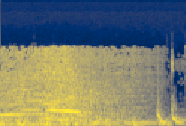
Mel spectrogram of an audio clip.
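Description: Car engine accelerating: its pitch rises over the first second, then it eases off and fades away as the car goes by.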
